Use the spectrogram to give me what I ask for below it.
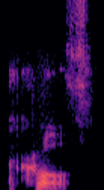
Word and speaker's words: across: Across, look, across is on the same, second syllable, across.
